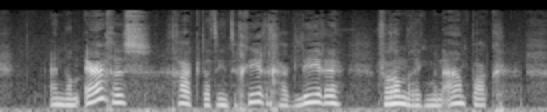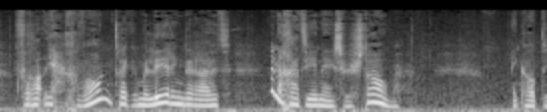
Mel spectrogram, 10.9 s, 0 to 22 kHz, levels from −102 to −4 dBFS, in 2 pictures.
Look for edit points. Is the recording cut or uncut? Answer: uncut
